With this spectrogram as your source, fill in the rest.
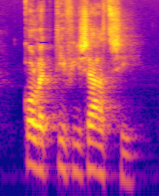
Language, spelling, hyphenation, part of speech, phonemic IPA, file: Dutch, collectivisatie, col‧lec‧ti‧vi‧sa‧tie, noun, /ˌkɔlɛktiviˈzaː.(t)si/, Nl-collectivisatie.ogg
- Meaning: collectivization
